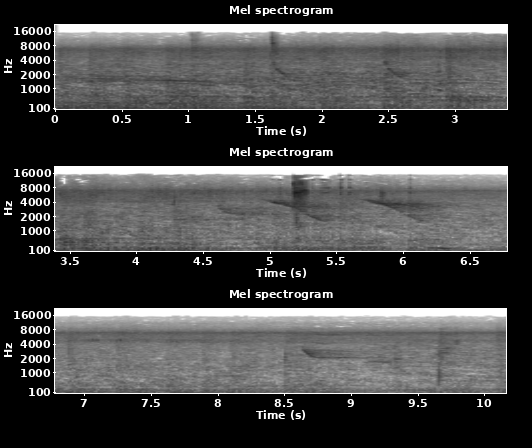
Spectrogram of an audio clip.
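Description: Outdoor background with a murmur of voices, and a few short, high, falling squeaks: two close together about halfway through, with a sharp click at the first, and one more near the end.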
